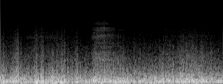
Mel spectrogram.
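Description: Wind buffeting the microphone: a loud low rumble that rises and falls without a break.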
